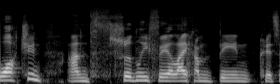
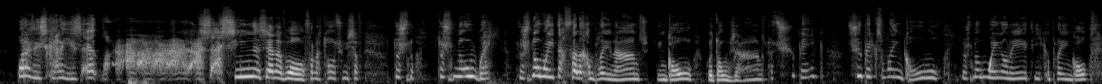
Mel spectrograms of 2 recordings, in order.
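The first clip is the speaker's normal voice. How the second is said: put-on voice, pitched very high; 9 semitones higher than usual. Finishing with a viewer-requested impression: Carragher impersonation. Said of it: "Eric wants a Carragher impersonation".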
